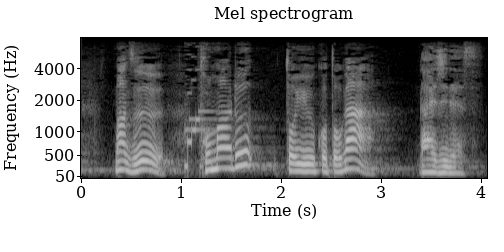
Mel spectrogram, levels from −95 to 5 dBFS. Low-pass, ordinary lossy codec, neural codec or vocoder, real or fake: 7.2 kHz; none; none; real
